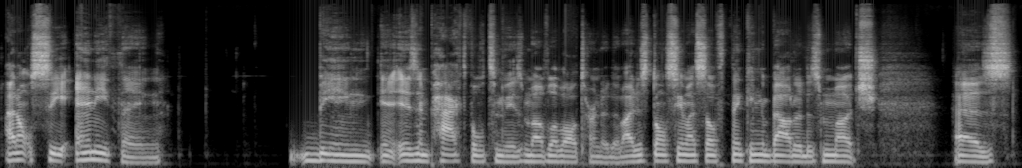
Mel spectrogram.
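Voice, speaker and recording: A young man talking casually and earnestly in a rambling, halting way that often trails off, with some casual swearing. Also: fairly low pitch, steady tone, a bit bright. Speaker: video creator. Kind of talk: casual rambling personal talk.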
